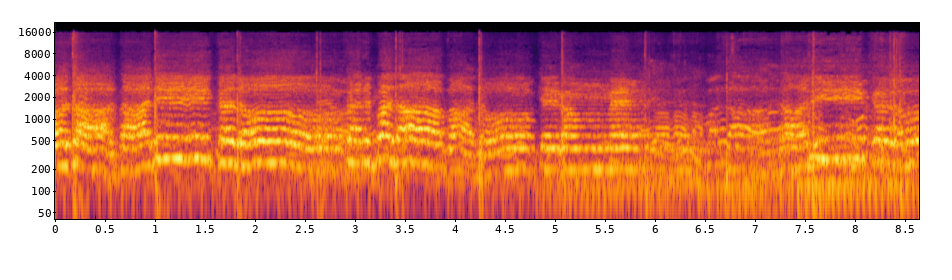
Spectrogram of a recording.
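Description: A group of men chanting an Urdu noha, a Muharram lament, together in a slow wavering melody. Sharp hand slaps of matam, chest-beating, punctuate it at uneven intervals of about half a second to a second.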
